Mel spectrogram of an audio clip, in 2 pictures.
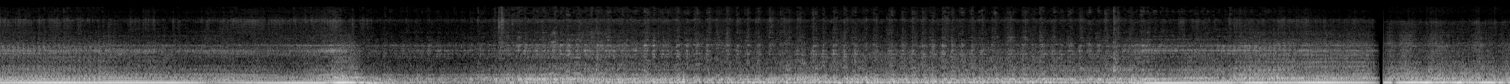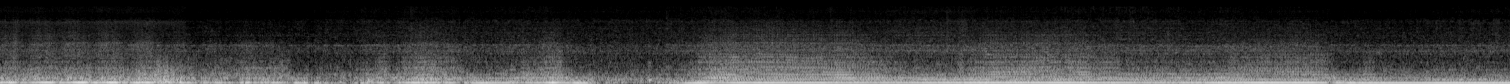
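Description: Motorboat engine running steadily, with a heavy low rumble that drops away and returns a few times.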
